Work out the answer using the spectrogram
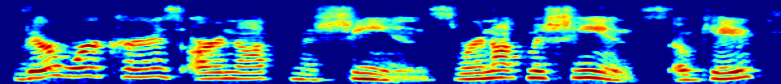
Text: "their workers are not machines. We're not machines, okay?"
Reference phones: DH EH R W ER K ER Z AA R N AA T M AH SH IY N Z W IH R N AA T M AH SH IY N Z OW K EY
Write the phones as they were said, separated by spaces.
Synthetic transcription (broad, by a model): DH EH R W ER K ER Z AA R N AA T M AH SH IY N Z W IH R N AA T M AH SH IY N Z OW K EY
